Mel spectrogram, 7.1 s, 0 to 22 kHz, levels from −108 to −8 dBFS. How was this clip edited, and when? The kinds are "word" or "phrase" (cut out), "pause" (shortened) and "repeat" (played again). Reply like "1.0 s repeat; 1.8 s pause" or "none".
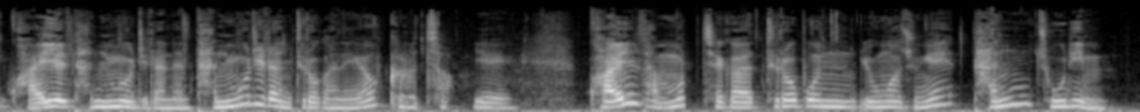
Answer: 1.8 s word; 4.3 s phrase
